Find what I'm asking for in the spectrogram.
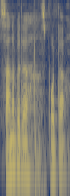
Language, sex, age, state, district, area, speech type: Manipuri, male, 30-45, Manipur, Chandel, rural, spontaneous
